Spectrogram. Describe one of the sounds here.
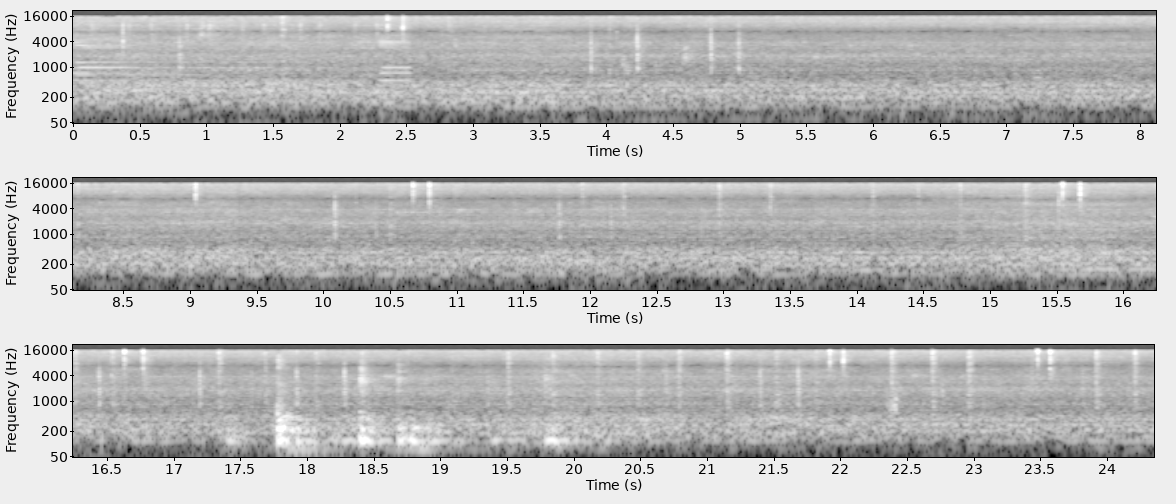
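Buttons on a handheld game controller click softly.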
